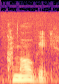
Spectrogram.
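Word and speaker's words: camogie: Actually, that's called Kamogi. Okay. And it's spelled C A M O G I E.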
